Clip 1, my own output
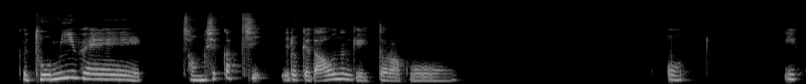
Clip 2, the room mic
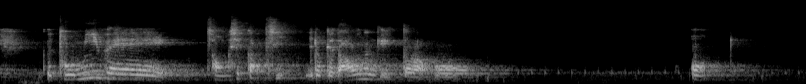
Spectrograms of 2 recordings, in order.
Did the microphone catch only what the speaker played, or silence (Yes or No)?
Yes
